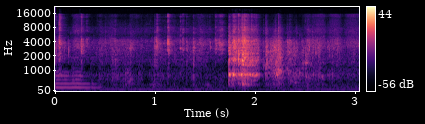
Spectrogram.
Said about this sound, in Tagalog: nagugas ko ng plato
